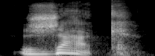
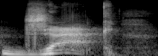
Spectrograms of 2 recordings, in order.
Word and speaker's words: Jacques: It's pronounced Jacques. Jacques. Not Jack. Jacques. Jack lacks smacks. You know? Jacques there's almost two syllables. It's like attack. Jacques. And there's a k at the end.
